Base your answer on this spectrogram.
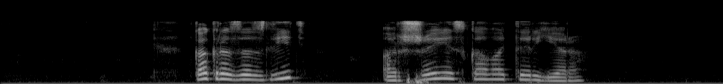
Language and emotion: Russian, neutral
